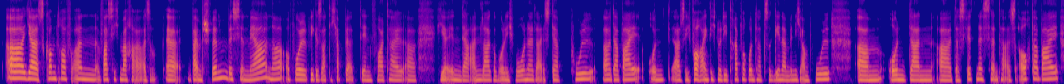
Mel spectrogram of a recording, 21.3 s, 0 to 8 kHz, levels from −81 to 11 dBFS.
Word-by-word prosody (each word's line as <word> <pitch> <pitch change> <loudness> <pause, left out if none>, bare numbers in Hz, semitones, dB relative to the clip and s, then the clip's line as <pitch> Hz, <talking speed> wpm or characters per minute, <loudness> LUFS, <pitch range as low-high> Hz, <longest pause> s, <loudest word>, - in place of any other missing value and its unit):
Äh, 225 -1 +10
ja, 205 -2 +7
es 175 - -4
kommt 215 0 +1
drauf 205 -2 0
an, 185 -2 0
was 180 0 0
ich 185 - -8
mache. 175 -1 -1
Also, 80 0 -4 0.2
äh, 165 -1 +3 0.2
beim 170 -2 +1
Schwimmen 225 +8 +3
bisschen 185 -4 -1
mehr, 205 +8 +2
ne, 195 -2 +1
obwohl, 180 -1 +1
wie 180 - 0
gesagt, 165 -1 -4
ich 155 0 -11
hab 160 - -8
ja 90 +1 -2 0.2
den 155 -1 -3
Vorteil, 160 +1 -3 0.3
äh, - - -19 0.4
hier 85 0 0
in 165 -2 -1
der 155 -2 -2
Anlage, 165 -1 -2
wo - - -3
ich 85 - -4
wohne, 170 +2 -1
da - - -4
ist - - -5
der 165 -4 -2 0.2
Pool, 200 +3 +1 0.2
äh, 175 +1 0
dabei 175 +1 +1
und 170 +1 -2 0.2
also 165 0 -3
ich 165 -5 -5
brauche 180 -3 +4
eigentlich 170 -1 -1
nur 175 -2 0
die 170 0 -3
Treppe 180 +3 -4
runterzugehen, 165 -1 -3
dann 160 -1 -1
bin 165 +1 -3
ich 165 - -3
am 150 - -3
Pool. 190 +6 +1 0.5
Ähm, 165 +1 +3
und 165 -2 +3
dann 160 -1 +1
äh, 155 -1 +1
das 145 -1 -3
Fitnesscenter 190 -1 -2
ist 150 - -6
auch 200 +1 +1
dabei. 200 +1 +2
170 Hz, 170 wpm, -24 LUFS, 160-190 Hz, 0.5 s, Äh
